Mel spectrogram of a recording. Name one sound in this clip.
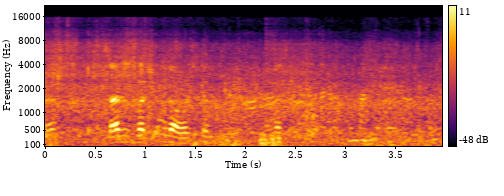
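Water splashes as a man wades out of shallow water.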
